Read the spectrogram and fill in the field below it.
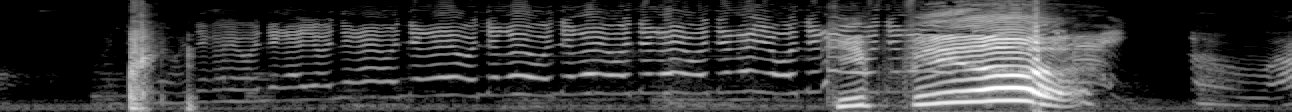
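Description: A cartoon character whines in a high, pleading voice.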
